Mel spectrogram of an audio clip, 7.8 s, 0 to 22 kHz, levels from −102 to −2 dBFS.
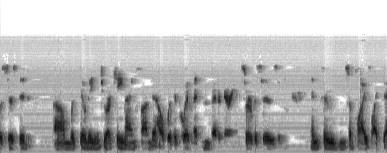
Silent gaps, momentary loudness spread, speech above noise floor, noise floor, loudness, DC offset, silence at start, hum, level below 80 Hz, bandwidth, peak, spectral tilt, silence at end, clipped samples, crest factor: none; 6 LU; 26 dB; -41 dBFS; -16 LUFS; under 0.1%; 0 s; none; -62 dBFS; 4 kHz; -2 dBFS; -8.5 dB/octave; 0 s; under 0.1%; 12 dB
